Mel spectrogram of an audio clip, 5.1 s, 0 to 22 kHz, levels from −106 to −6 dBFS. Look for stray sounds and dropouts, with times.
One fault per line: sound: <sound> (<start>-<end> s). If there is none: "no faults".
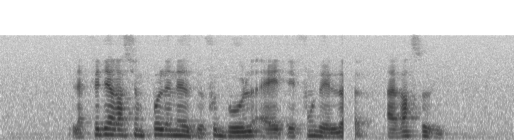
sound: dropout (3.4-3.5 s)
